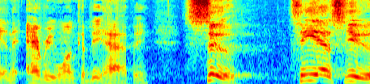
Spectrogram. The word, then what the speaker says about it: TSU: everyone could be happy Sue TSU it's pronounced Su though that's that's a website.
